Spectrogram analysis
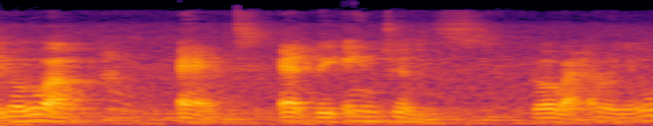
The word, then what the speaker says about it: entrance: Entrance, nhắn vào thứ nhất. Không đọc entrance nữa nha.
